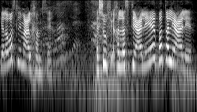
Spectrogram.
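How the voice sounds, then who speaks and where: Levantine woman, young teacher, high voice, encouraging classroom manner. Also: lively intonation, fast, pushed and bright. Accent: Levantine Arabic. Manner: encouraging, coaxing, lots of praise. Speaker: kindergarten teacher. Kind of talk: classroom instruction to young children.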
